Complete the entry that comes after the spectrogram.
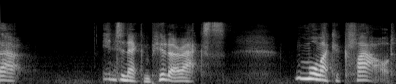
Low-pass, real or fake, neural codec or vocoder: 7.2 kHz; fake; codec, 16 kHz in and 24 kHz out, 0.6 kbps, FocalCodec, streaming, 2048 codes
